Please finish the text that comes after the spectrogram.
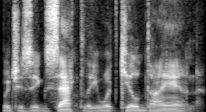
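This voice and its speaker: A man's voice: extremely low pitch, expressive, moderate pace, fairly bright tone, slightly rough, no echo, clean studio sound, heavily acted. A man playing a cool, probing investigator in a video game, firm, pointed and matter-of-fact. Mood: stern, accusing. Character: cool, probing male investigator interrogating suspects. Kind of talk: video game cutscene acting.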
